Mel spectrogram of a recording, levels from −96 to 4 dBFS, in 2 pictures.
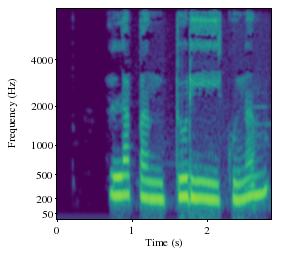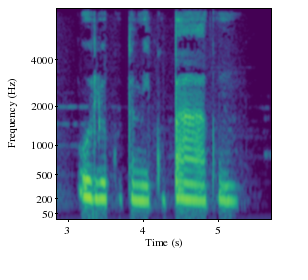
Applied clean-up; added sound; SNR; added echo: none; none; none; none.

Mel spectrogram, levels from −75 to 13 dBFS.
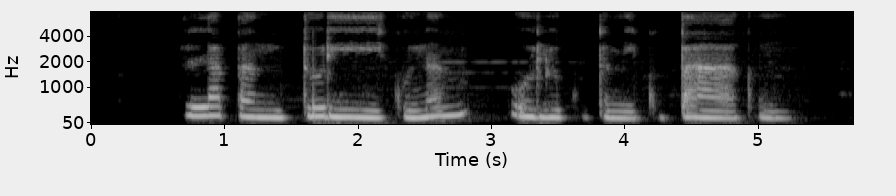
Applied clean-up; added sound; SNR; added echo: none; none; none; reverberation time 0.3 s.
